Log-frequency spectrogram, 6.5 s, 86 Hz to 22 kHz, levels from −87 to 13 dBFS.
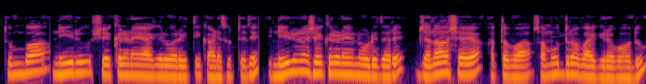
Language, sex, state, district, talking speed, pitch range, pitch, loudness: Kannada, male, Karnataka, Raichur, 100 wpm, 150-175 Hz, 160 Hz, -15 LUFS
